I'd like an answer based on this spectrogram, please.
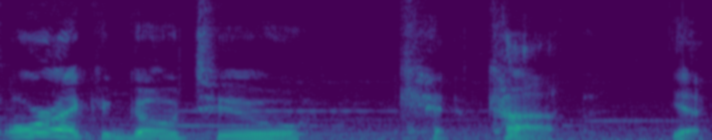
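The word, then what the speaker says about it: Kaathe: Or I could go to Koth. Yeah, Koth is how you say it.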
